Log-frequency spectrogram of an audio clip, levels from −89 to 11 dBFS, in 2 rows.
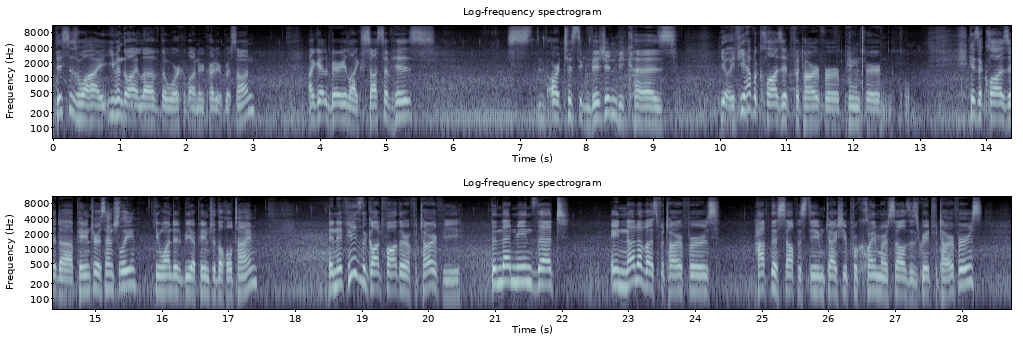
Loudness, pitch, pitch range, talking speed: -19 LUFS, 150 Hz, 135-175 Hz, 150 wpm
